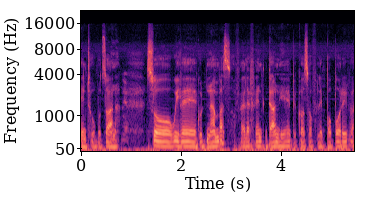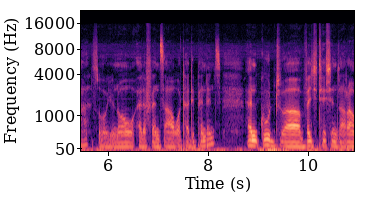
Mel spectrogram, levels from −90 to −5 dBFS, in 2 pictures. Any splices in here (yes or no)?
yes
